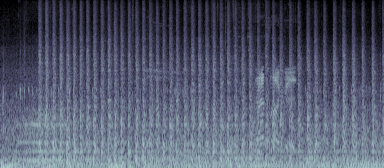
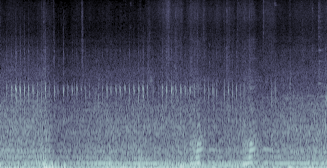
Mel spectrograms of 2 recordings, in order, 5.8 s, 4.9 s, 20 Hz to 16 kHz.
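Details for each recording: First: Car on a mountain road run, loose undertray: rapid, steady slapping clatter, several hits a second, over road and engine noise; not the engine, the undertray dragging and beating on the road. Loose undertray hitting road. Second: Mazda RX-8 cruising after the loose undertray was zip-tied back up; steady engine and road drone with no buzz or rattle underneath; normal cruise, rattle was just the undertray.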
